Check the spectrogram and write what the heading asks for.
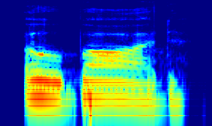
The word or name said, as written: aubade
